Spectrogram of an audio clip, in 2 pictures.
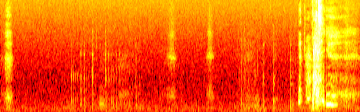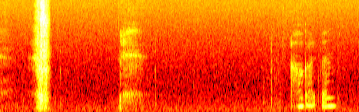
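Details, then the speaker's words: Sneezing induced by deliberately sniffing pepper, which burned and tickled the nose: a run of sharp, explosive sneezes with quiet breaths and sniffs between them. "This pepper's making my nose all tickly. I think I'm gonna sneeze."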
